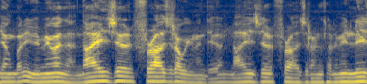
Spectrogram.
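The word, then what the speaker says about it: Farage: 예.이 이 양반이 유명한 나이젤 프라즈라고 읽는데요.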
